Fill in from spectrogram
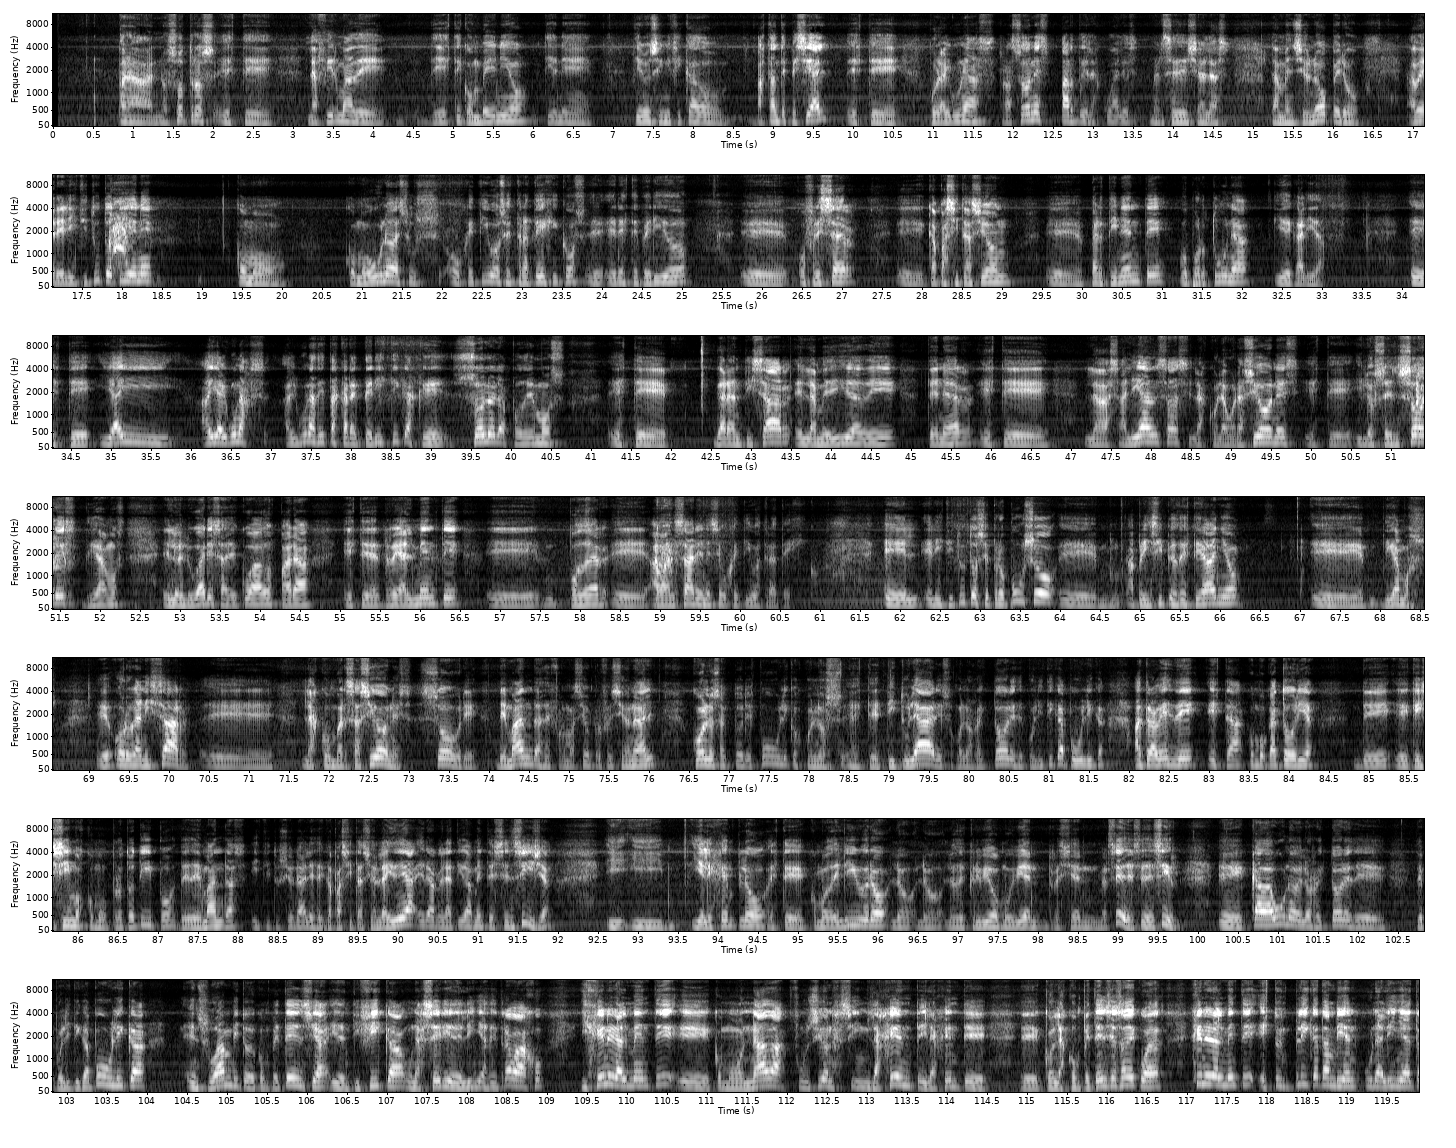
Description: Palabras del director de Inefop y el ministro de Ganadería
